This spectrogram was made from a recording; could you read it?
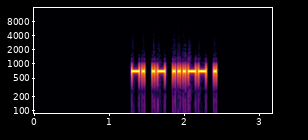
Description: Morse code, heard as a keyed tone, about 34 wpm, 700 Hz. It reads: NA3E
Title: USA Call Signs - 4 Characters - Repeated 3x - 35wpm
